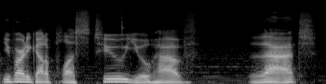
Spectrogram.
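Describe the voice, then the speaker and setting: A man hosting a let's play, reading game text aloud and musing in a relaxed, chatty way. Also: lowish voice, measured pace, faint music behind. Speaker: gaming channel host.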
